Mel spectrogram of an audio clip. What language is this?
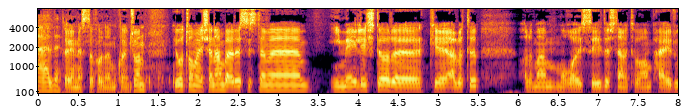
Persian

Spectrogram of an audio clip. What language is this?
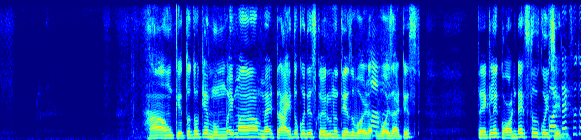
Gujarati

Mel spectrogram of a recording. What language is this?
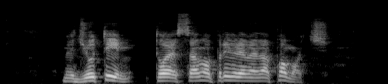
Serbian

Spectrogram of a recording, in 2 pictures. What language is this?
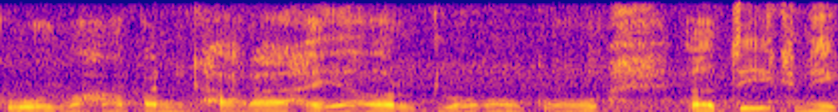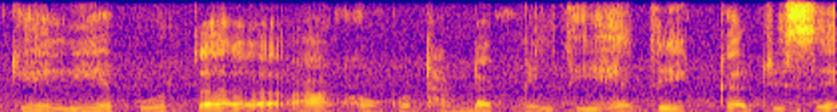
Urdu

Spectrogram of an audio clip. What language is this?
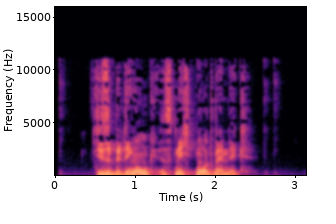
German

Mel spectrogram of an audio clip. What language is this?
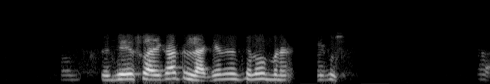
Dogri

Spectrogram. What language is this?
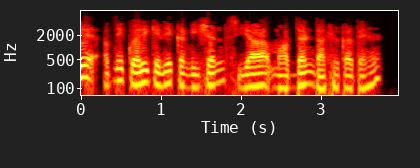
Hindi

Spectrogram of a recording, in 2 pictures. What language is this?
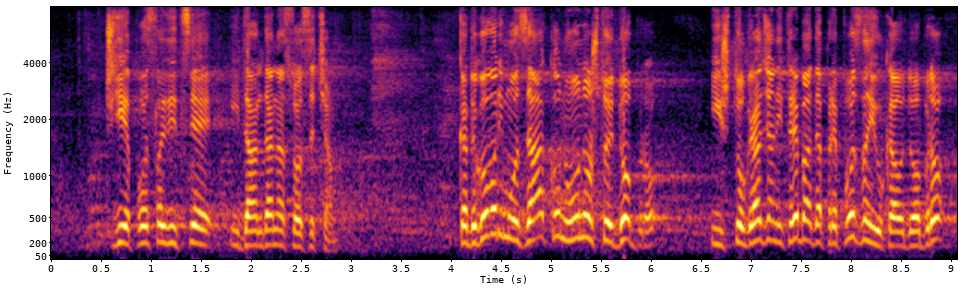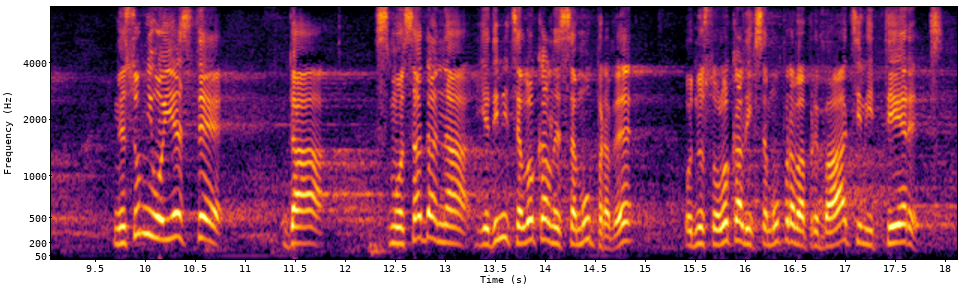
Serbian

